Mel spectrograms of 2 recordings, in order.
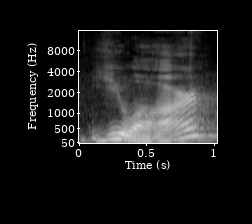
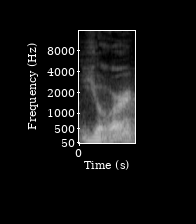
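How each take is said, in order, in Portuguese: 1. É dito como duas palavras completas. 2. É contraído em uma só sílaba.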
